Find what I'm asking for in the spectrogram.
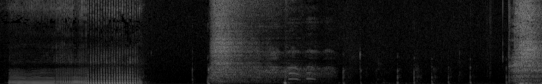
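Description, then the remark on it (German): A dog named Fiete snores loudly while asleep in his basket: a long rumbling snore followed by a breathy exhale, some quiet shuffling and soft clicks, then another sharp snorting breath at the end. “Fiete schläft und schnarcht in seinem Körbchen.”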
